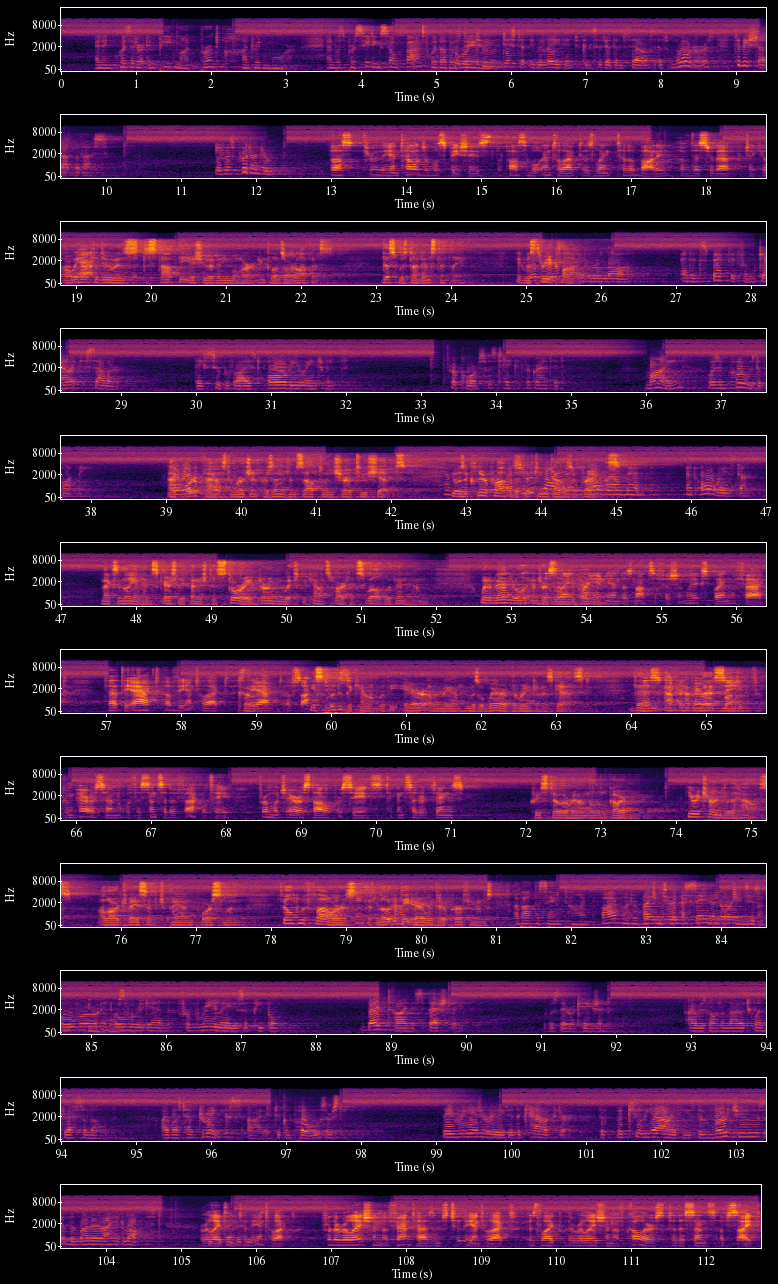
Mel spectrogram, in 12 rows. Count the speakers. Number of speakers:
4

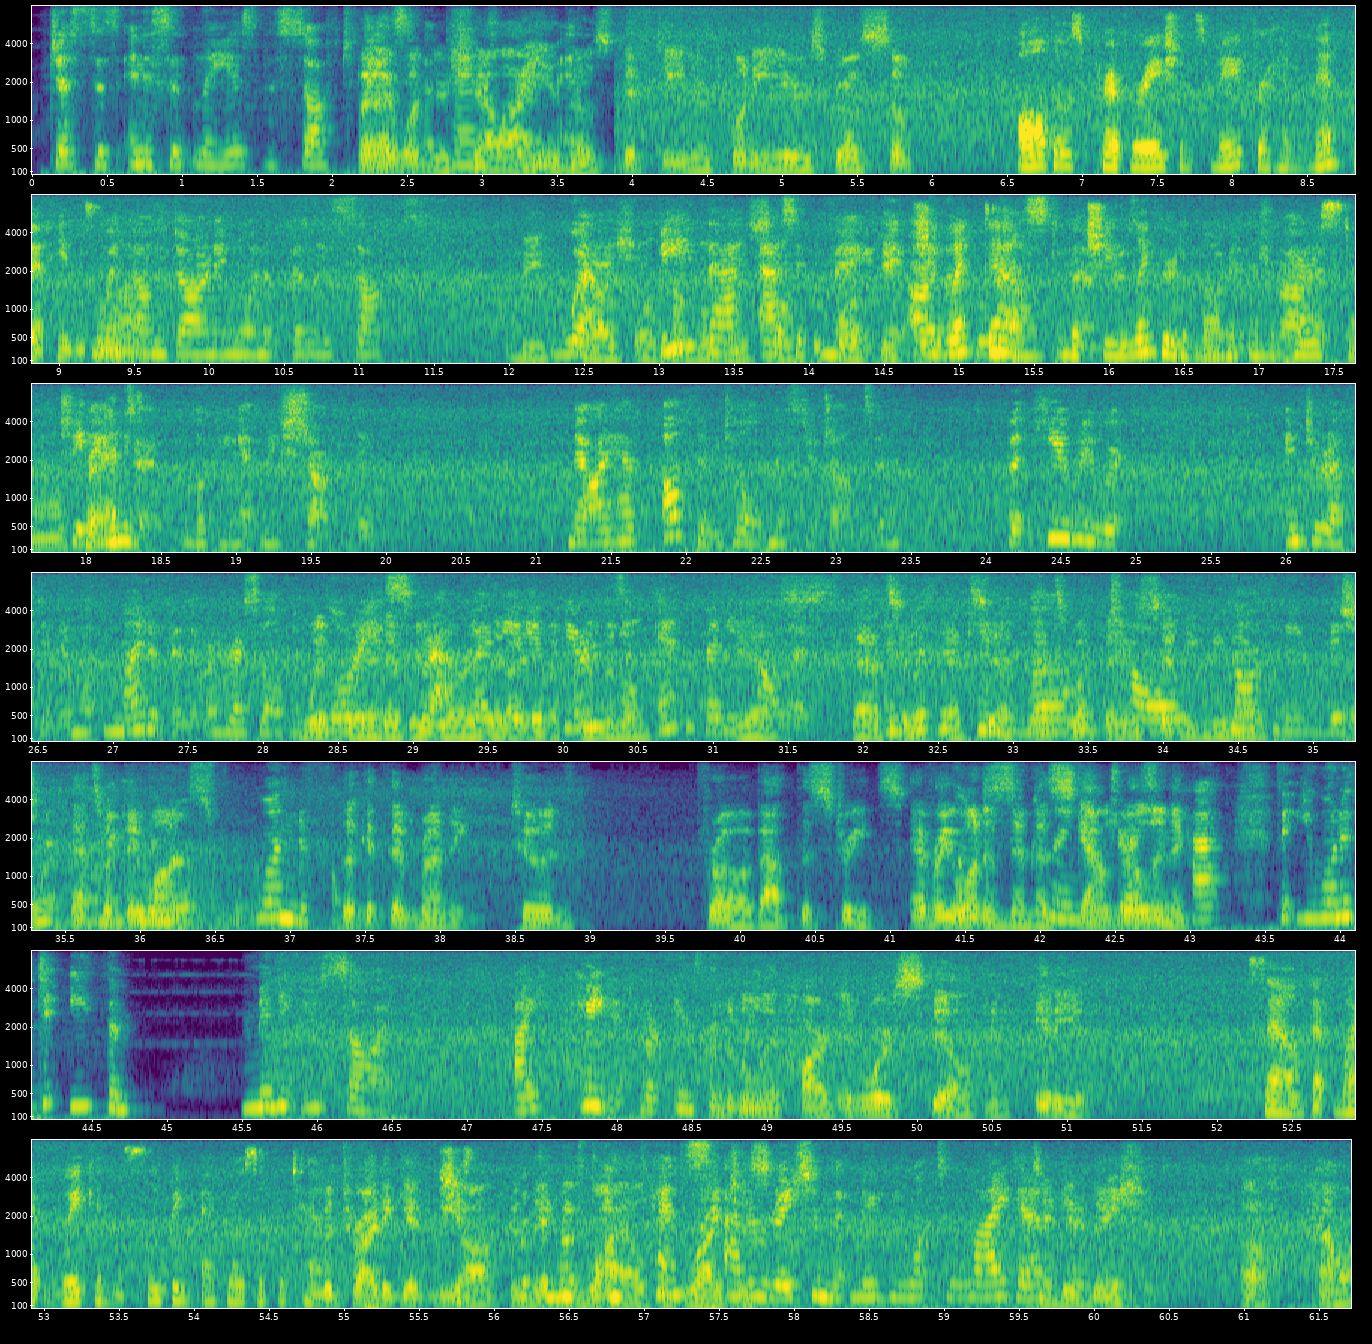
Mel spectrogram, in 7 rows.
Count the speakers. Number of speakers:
3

